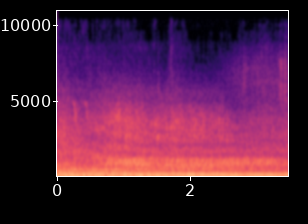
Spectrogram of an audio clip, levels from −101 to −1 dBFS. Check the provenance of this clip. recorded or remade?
remade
